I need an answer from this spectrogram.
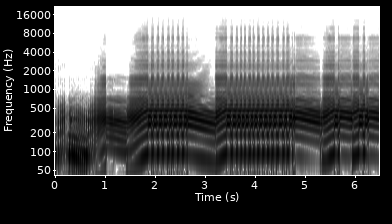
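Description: Yamaha R15M's 155 cc single-cylinder engine revved through an aftermarket full-system exhaust with the bike standing still. The revs climb and hold, drop back, climb and hold again, then give a few quick blips that fall away near the end.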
